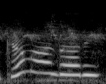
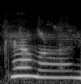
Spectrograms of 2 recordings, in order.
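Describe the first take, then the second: First: Much higher, much louder coaxing; squeaky praising a dog. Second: Louder, brighter coaxing call; squeaky praising a dog. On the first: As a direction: squeal it to a puppy. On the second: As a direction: coax the puppy loudly. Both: Real, not acted. Coaxing the puppy.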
